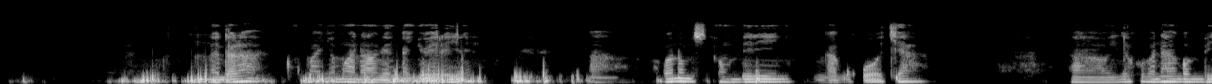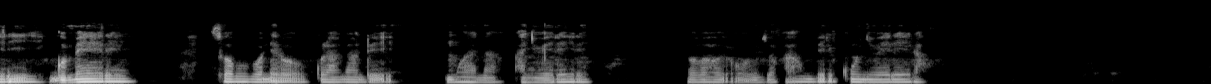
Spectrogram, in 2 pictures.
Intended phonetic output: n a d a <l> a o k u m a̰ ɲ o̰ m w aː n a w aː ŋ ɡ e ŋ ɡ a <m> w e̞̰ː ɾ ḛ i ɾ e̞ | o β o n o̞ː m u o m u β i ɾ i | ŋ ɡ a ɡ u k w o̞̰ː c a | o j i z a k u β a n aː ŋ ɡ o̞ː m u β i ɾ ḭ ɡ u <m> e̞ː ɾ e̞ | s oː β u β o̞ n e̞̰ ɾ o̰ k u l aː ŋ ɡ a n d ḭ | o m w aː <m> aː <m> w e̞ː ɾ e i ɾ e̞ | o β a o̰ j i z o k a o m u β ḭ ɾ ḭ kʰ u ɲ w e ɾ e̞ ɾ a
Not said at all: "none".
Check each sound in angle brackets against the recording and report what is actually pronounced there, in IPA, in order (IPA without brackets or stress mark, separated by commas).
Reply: l, ɲ, m, n, ɲ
